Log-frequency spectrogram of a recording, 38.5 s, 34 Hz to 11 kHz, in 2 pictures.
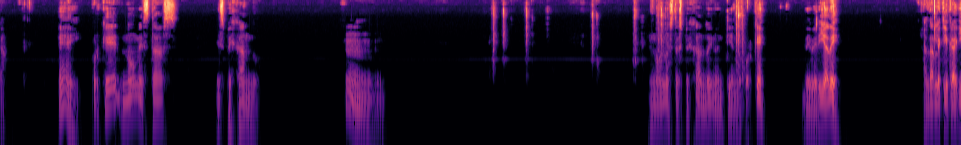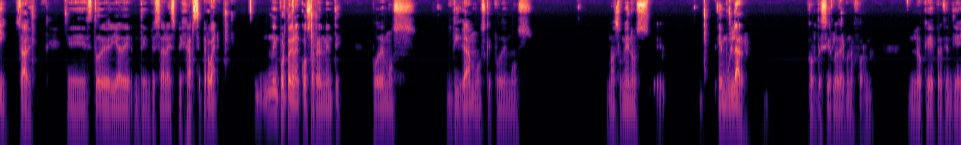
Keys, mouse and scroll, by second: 0.1 click, 1.1-3.3 drag, 3.3 middle click, 4.2 click, 4.7 middle click, 4.9-6.0 drag, 6.0-10.6 middle drag, 10.8 ctrl+z, 12.6 e, 13.4 Escape, 13.9 ctrl+z, 15.0 click, 15.5 ctrl+z, 16.4 click, 19.2 click, 20.8 shift+middle click, 21.4-23.3 shift+middle drag, 24.5 e, 26.2 x, 28.6 click, 29.5-31.8 drag, 32.6-34.1 drag, 34.2 shift+middle click, 34.8 shift+middle click, 35.6-37.7 drag, 37.7 middle click.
